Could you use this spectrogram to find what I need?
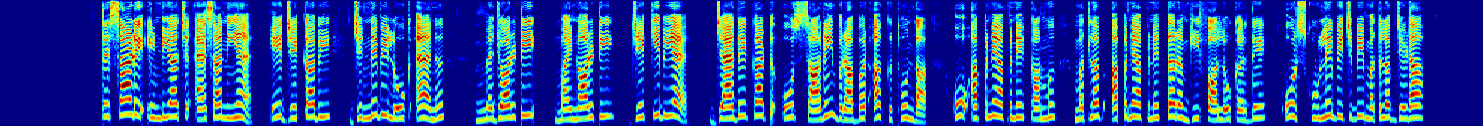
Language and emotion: Dogri, neutral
